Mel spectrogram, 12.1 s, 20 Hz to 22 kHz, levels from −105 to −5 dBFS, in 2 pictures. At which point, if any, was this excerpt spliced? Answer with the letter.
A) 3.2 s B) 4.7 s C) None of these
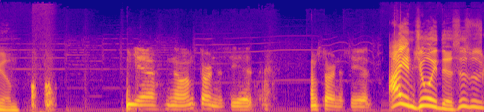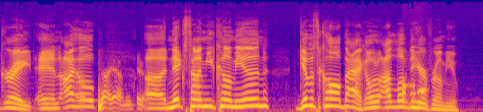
B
